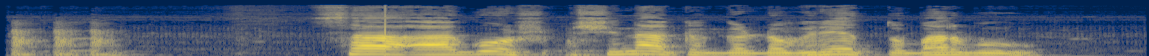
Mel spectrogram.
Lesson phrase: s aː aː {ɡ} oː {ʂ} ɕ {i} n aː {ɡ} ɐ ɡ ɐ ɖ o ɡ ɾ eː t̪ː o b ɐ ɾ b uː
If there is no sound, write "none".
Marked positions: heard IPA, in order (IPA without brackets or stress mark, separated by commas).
ɡ, ʂ, i, k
